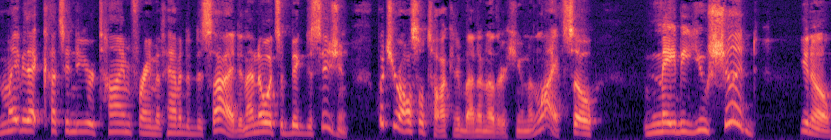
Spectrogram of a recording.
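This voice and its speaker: On a very clean recording with a silent background, a man talks in a Texan accent. His pace is fairly quick. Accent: Texan American. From Texas, Dallas. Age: 40s. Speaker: gun YouTuber. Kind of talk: podcast interview. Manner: halting.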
